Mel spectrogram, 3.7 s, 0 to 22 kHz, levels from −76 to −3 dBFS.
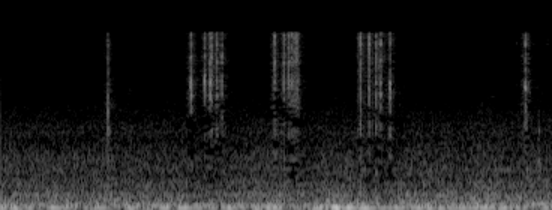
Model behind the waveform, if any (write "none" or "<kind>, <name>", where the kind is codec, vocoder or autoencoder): vocoder, Vocos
